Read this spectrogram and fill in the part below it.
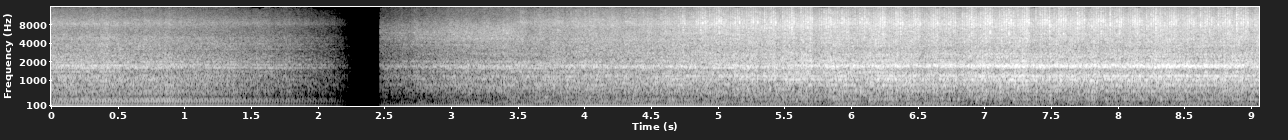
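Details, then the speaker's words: Triumph Dolomite 1300 engine just fitted to a Gentry MG TF Replica, idling after first start while warming up and burning spilled oil off the manifold: smooth regular beat building slightly, no knocks or misses; sounds like quite a good engine. "We'll let it burn that oil off. Actually sounds like quite a good engine."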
